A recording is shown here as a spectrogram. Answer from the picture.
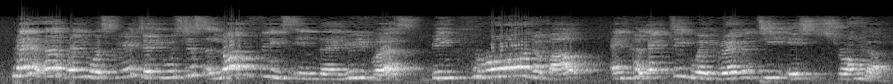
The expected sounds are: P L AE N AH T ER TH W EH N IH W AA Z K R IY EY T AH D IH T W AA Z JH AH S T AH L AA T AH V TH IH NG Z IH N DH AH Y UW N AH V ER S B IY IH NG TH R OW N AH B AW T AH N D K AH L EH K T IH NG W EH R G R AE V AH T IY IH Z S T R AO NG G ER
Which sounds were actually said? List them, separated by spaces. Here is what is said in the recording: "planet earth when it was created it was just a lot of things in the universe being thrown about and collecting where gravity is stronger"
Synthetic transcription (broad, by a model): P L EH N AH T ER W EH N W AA S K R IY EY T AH IH T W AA S JH AH S T AH L AA T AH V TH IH NG S IH N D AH Y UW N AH V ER S B IY IH NG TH R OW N AH B AW T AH N K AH L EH K T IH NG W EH G R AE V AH T IY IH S T R AO NG G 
